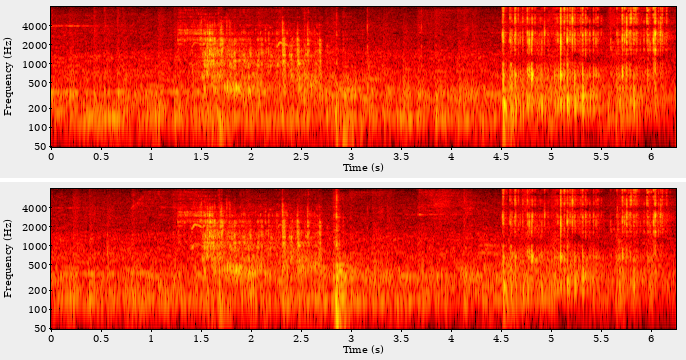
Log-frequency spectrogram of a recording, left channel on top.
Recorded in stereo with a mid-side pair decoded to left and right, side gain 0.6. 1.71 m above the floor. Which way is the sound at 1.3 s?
5° left.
